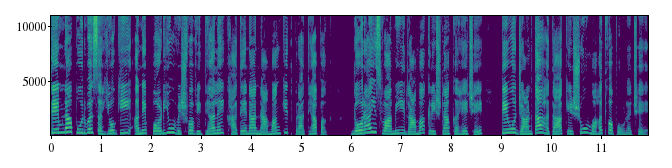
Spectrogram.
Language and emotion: Gujarati, neutral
